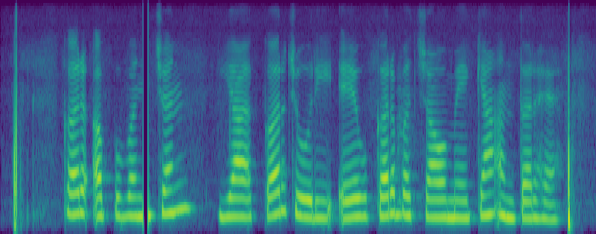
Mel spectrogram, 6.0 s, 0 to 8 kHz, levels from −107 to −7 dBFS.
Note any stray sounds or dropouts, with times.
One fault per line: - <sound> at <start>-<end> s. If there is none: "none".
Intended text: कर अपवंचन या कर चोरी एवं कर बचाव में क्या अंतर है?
- dropout at 1.4-1.5 s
